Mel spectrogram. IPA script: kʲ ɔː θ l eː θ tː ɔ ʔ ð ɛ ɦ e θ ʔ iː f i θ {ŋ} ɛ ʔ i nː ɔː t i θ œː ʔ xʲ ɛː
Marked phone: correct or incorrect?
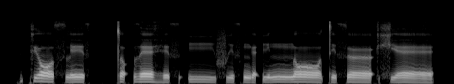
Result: correct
